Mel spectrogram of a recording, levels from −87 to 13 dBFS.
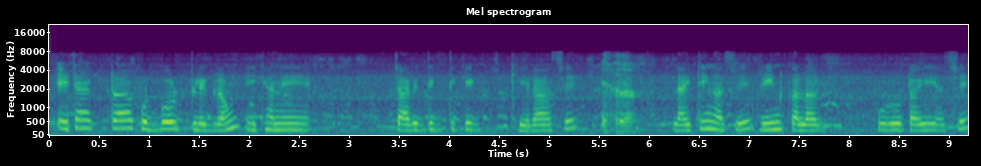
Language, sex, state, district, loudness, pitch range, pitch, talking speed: Bengali, female, West Bengal, Malda, -15 LUFS, 215-260 Hz, 225 Hz, 100 wpm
